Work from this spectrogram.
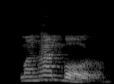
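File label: "menghambur", Malay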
